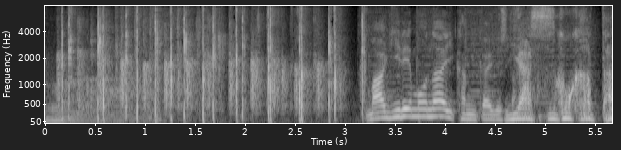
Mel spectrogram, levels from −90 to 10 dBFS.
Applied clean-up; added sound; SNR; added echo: none; none; none; none.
